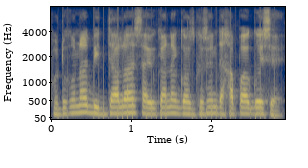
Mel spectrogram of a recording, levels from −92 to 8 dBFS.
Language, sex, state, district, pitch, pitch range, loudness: Assamese, male, Assam, Sonitpur, 160 Hz, 155-170 Hz, -15 LUFS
